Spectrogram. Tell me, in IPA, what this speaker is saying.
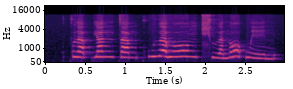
k l a˨˩ p̚ j a˧ n t a˧ m kʰ w ɯ˥˩ a̯ w ɔː˥˩ ŋ t͡ɕʰ ɯ˨˩ a̯ n ɔ˥˩ ʔ w e˨˩ n

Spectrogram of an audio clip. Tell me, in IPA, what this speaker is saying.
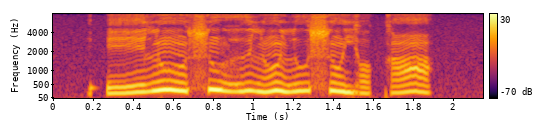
ʔ eː˨˦ l õː˥˧ s ũ˥˧ ɦ ɯ˧˥˧ l õ˧˥˧ l u˥ s õ˥˧ j ɔ˨˩ k ɑ˧˥˧

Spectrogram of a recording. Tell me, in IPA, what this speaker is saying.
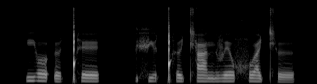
j ɤ˦ ʔ ɘ˨ ǃʰ e˦ | fʲ ɘ˨ ǃʰ ɘ˨ cʰ a˨ n v e˨ χʷ a˦ cʰ ɘ˨

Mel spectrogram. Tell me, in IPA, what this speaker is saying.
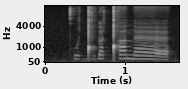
kʷʰ æ ɡ͡ǃ i ɗ a ǃʰ a n æː

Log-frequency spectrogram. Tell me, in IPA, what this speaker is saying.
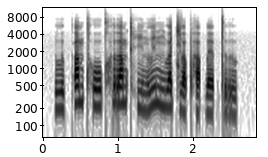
l ɯ˨˩ k̚ ʔ a˥˩ m tʰ oː˦˥ kʰ r a˥˩ m kʰ i˨˩ n l i˥˩ n ŋ ɯ˦˥ a̯ t͡ɕ ɯ˨˩ a̯ pʰ a˨˩ p̚ l ɛː˨˩ p̚ t r ɯ˨˩ k̚

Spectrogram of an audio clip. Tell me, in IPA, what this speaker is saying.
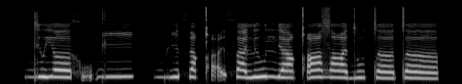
dʲ u j ɐː x ṵ ɡ iː | bʱ i θ e qʼ ḛ θ a lʲ u nʲ aː qʼ a zˤ ɛː d u t ɐː t ɐː

